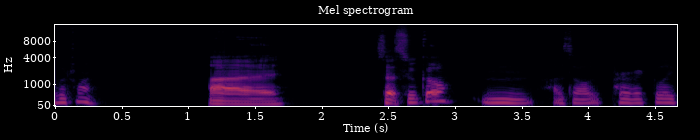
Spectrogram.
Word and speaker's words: Setsuko: Setsuko? That's all perfectly correct. Okay. But they never pronounce the su.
